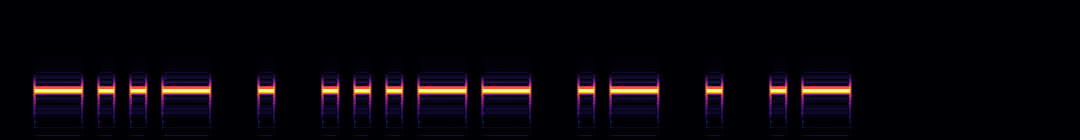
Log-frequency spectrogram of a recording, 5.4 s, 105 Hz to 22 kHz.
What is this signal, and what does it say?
Morse code, heard as a keyed tone, about 16 wpm, 700 Hz. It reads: XE3AEA
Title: DXCC-100 Call Signs - 6 Characters - Repeated 3x - 15wpm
